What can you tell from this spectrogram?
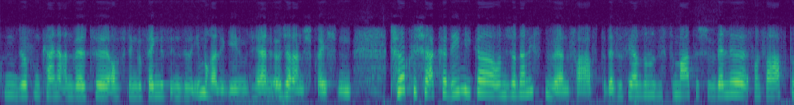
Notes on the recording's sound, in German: per Telefon zugeschaltet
